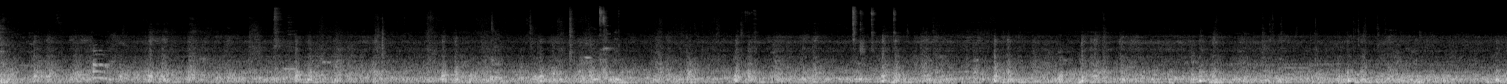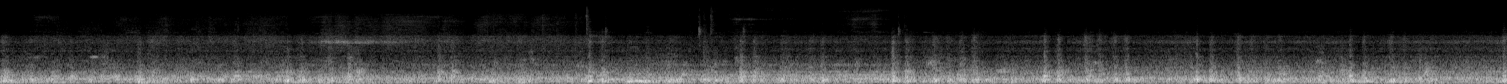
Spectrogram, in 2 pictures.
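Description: Running noise of a JR Kyushu 787-series electric express train, heard from inside a passenger car: a steady rumble of the wheels on the rails at speed.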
